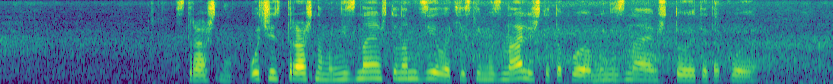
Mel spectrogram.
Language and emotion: Russian, neutral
